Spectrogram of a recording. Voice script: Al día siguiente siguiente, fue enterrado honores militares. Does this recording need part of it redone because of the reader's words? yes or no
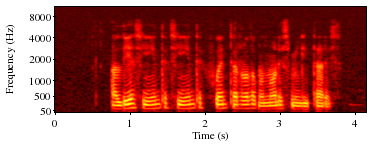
no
